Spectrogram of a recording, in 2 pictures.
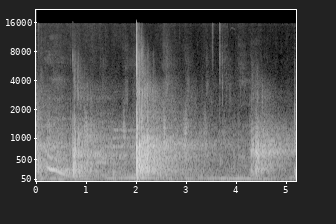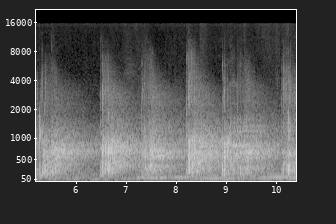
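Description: Padel ball being struck by rackets and bouncing off the court and walls: about ten sharp hits, each with a long echo in a large covered hall.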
